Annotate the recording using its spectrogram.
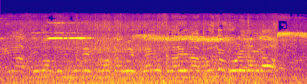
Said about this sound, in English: Vegetable sellers hawk their wares near the city center while ancient cars and buses choke the streets at evening rush hour. Bus conductors hustling fares and shouting destinations to would-be customers on the curb.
